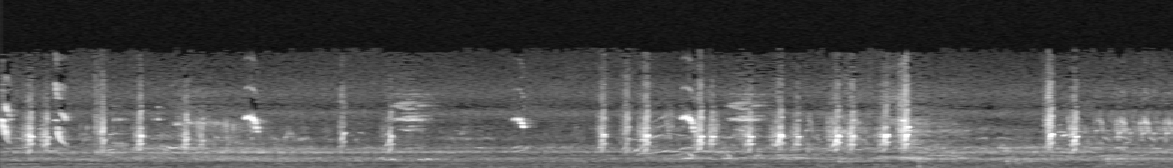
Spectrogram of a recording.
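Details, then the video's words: Twittering wire-tailed swallow: scattered high clicks and chirps at first, then denser bursts of quick, sharp notes in the second half, against a constant low natural hum. "Wire-tailed Swallow Call"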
